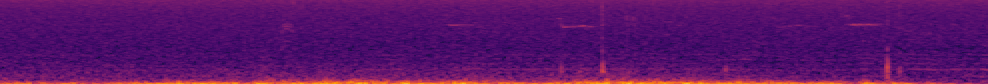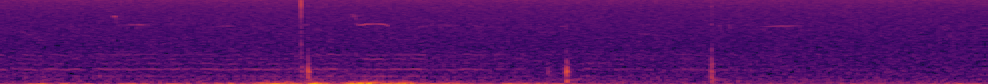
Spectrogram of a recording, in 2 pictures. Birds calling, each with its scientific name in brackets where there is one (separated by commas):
Hawaii Amakihi (Chlorodrepanis virens), Warbling White-eye (Zosterops japonicus)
